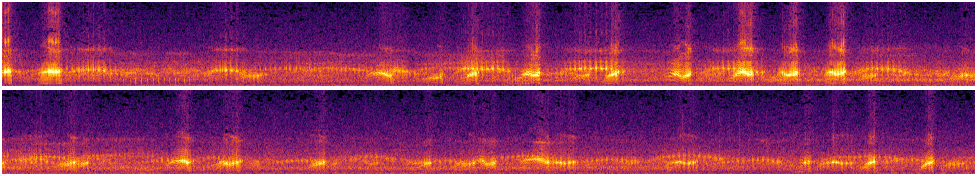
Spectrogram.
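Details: Night frogs keep up a dense chorus: sharp croaks come roughly once or twice a second throughout, over overlapping warbling calls and a continuous low-pitched ambient hum.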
